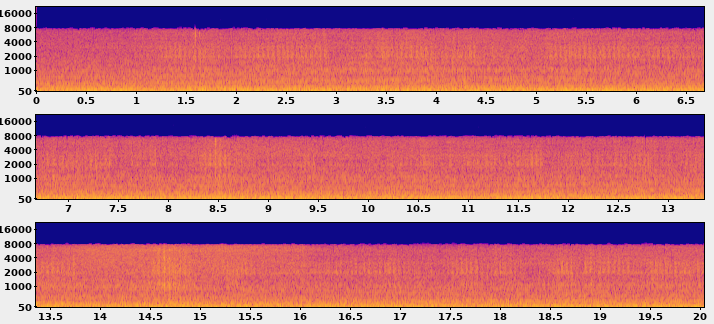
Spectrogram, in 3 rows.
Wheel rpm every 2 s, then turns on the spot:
10, 20, 20, 20, 20, 10, 20, 20, 20, 20.
0-20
